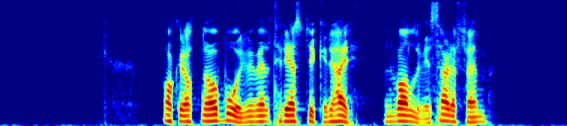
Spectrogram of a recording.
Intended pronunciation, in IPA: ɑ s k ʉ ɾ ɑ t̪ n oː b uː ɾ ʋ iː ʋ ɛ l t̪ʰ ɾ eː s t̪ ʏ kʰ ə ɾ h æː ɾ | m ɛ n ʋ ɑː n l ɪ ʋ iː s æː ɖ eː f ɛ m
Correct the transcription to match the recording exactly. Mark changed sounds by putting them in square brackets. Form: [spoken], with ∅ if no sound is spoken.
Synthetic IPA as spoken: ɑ [∅] k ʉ ɾ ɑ t̪ n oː b uː ɾ ʋ iː ʋ ɛ l t̪ʰ ɾ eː s t̪ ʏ [k] ə ɾ h æː ɾ | m ɛ n ʋ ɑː n l ɪ ʋ iː s æː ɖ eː f ɛ m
